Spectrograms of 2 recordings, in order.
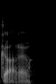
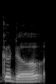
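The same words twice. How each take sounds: First: The name is pronounced the English way. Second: The name is pronounced the French way. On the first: "in English it's Godot" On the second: "in French it's Godot"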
